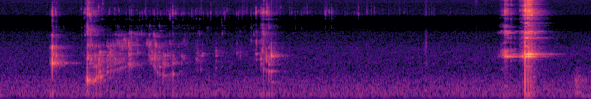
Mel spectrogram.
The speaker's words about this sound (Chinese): 少爷，您刚刚说了很多话，一定口渴了吧？我为您倒水。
